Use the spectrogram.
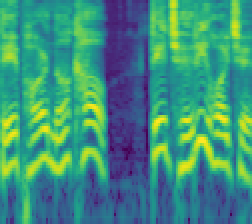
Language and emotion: Gujarati, fearful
